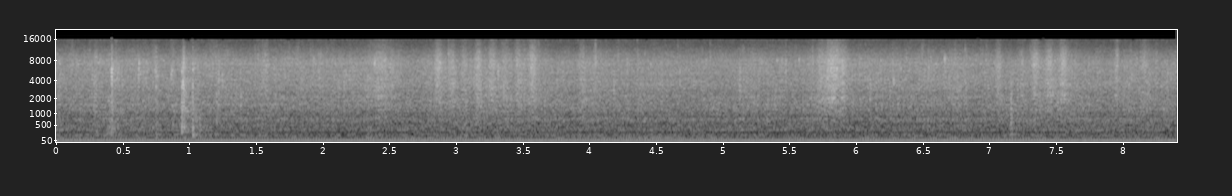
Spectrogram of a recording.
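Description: Chopped onions and red peppers frying in oil in a nonstick pan: a steady sizzling hiss with a few brief louder crackles.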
